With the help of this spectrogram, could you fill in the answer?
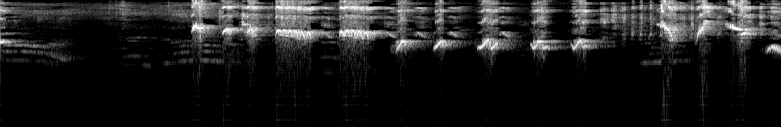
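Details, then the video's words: Greater green leafbird in training, caged, delivering a lively song of sharp clicking notes mixed with bright whistled slurs, repeated quickly about three per second, with short high squeaky phrases near the end. "Melatih cucak ijo"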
